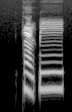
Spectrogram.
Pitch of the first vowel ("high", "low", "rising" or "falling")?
falling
